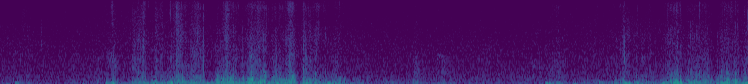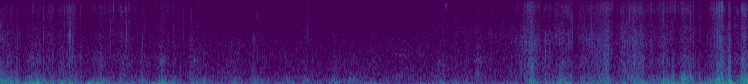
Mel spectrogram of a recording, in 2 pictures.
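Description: A hand-sized, rectangular yellow foam kitchen sponge with a porous surface is held in one hand close to a microphone windscreen and scratched with fingertips and nails. It makes soft, muffled, bassy scratching and rubbing. The sound comes in three louder waves separated by quieter stretches.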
